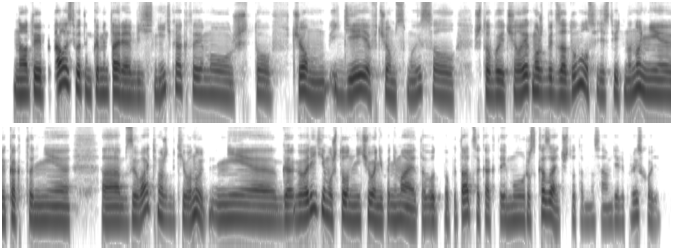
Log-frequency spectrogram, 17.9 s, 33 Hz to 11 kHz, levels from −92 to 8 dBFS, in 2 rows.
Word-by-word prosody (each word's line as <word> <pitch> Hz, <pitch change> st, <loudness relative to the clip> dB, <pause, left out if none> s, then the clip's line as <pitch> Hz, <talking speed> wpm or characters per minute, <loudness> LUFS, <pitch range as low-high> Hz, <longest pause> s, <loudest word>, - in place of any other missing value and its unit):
Ну, 140 Hz, -2 st, +4 dB
а -, -, +5 dB
ты 145 Hz, 0 st, +5 dB
пыталась 210 Hz, +9 st, +5 dB
в -, -, +2 dB
этом 155 Hz, -6 st, +1 dB
комментарии 145 Hz, -2 st, +4 dB
объяснить 125 Hz, -, -4 dB
как-то 175 Hz, -4 st, -2 dB
ему, 135 Hz, -4 st, -2 dB
что 130 Hz, +1 st, -5 dB
в -, -, -25 dB
чём 125 Hz, -7 st, +2 dB
идея, 140 Hz, +5 st, +3 dB
в 115 Hz, -, -14 dB
чём 130 Hz, -5 st, -3 dB
смысл? 130 Hz, -3 st, -4 dB, 0.2 s
Чтобы 130 Hz, -2 st, +2 dB
человек, 150 Hz, +7 st, +3 dB
может 150 Hz, -3 st, +3 dB
быть, 140 Hz, -2 st, 0 dB
задумался 155 Hz, -, +2 dB
действительно, 130 Hz, +1 st, -5 dB
но 180 Hz, +5 st, +4 dB
не 135 Hz, -3 st, +1 dB
как-то 135 Hz, +1 st, -3 dB
не 125 Hz, -1 st, -2 dB, 0.4 s
обзывать, 125 Hz, -, 0 dB
может 140 Hz, -6 st, -3 dB
быть, 125 Hz, +1 st, -16 dB
его 130 Hz, -2 st, -1 dB
ну, 180 Hz, 0 st, +2 dB
не 135 Hz, -3 st, -1 dB
г 135 Hz, +2 st, 0 dB
говорить 150 Hz, +11 st, +2 dB
ему, 160 Hz, -7 st, +1 dB
что 150 Hz, -, +1 dB
он 135 Hz, -1 st, -2 dB
ничего 135 Hz, +2 st, 0 dB
не 125 Hz, -1 st, -2 dB
понимает, 130 Hz, -4 st, -2 dB
а -, -, -5 dB
вот 125 Hz, 0 st, -4 dB
попытаться 155 Hz, +5 st, -2 dB
как-то 130 Hz, 0 st, -7 dB
ему 130 Hz, +1 st, -4 dB
рассказать, 140 Hz, -3 st, -1 dB
что 130 Hz, -, -11 dB
там 120 Hz, -1 st, -18 dB
на 125 Hz, -, -16 dB
самом 115 Hz, -1 st, -13 dB
деле 125 Hz, -1 st, -10 dB
происходит. 135 Hz, -4 st, -11 dB
135 Hz, 180 wpm, -24 LUFS, 125-145 Hz, 0.4 s, а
